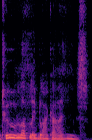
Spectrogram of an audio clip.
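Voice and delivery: a lightly voiced madman, slow and dreamy; madman's voice. A narrator's reading. Madman lost in a spell, slow and dreamy. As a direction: drift off, slow, lost in madness. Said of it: "falls into a state of madness again".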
